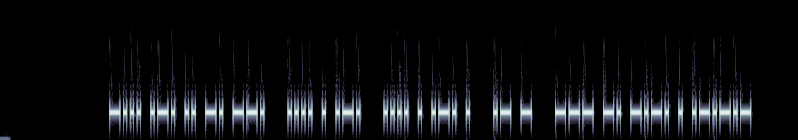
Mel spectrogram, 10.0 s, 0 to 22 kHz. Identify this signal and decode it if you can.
Morse code, heard as a keyed tone, about 27 wpm, 700 Hz. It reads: BRING HER HERE AT ONCE.
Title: Sentences from Top 1000 Words - Review Part 3 - 28wpm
